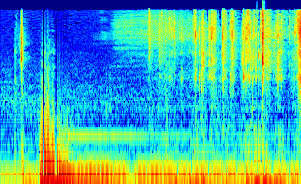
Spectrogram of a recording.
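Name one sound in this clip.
A foil wrapper crinkles as hands pull it open.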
